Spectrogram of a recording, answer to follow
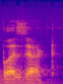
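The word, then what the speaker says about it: budget: के बाद क्या है जी है तो डी साइलेंट हो जाएगा तो बी यू जी ई टी बजट ये क्या हो जाएगा बजट ये क्या हो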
